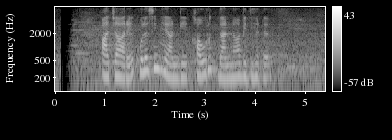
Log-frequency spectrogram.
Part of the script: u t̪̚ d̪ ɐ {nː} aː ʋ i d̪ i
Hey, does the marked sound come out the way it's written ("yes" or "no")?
yes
